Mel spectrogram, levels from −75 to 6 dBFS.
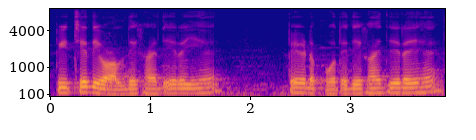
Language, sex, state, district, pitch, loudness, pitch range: Hindi, male, Uttar Pradesh, Saharanpur, 120 Hz, -17 LUFS, 115-130 Hz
